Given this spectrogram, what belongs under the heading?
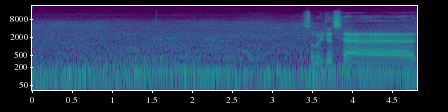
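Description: A Copa airliner taking off at Boston Logan airport is heard as a distant, steady roar under a brief spoken remark, followed by a closer, louder tonal whine near the end.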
